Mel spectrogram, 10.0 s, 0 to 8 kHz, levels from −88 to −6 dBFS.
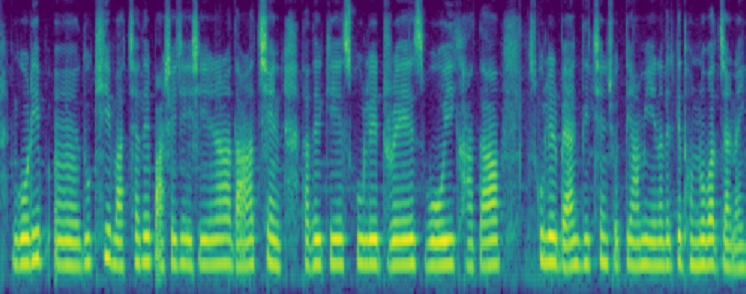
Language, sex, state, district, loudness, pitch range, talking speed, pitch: Bengali, female, West Bengal, North 24 Parganas, -16 LUFS, 200-215 Hz, 150 wpm, 205 Hz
